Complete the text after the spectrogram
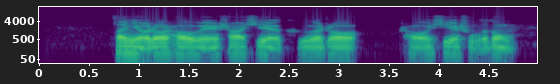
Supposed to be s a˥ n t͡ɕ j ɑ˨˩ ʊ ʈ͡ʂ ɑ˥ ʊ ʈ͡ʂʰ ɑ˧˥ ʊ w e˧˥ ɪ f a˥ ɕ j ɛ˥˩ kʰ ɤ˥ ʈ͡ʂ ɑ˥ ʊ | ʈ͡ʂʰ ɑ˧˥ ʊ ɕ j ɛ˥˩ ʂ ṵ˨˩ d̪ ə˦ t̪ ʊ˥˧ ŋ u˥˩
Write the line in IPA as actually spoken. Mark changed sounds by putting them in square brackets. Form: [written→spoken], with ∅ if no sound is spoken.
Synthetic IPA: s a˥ n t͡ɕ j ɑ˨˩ ʊ ʈ͡ʂ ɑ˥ ʊ ʈ͡ʂʰ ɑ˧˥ ʊ w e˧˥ ɪ [f→ʂ] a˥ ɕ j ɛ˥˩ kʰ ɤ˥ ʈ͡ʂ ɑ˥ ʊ | ʈ͡ʂʰ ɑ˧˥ ʊ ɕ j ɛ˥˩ ʂ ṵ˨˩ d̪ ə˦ t̪ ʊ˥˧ ŋ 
